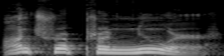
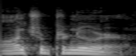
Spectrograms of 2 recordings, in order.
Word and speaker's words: entrepreneur: can please pronounce okay this is a French word it comes I believe it comes from French language entrepreneur entrepreneur entrepreneur Oh MD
